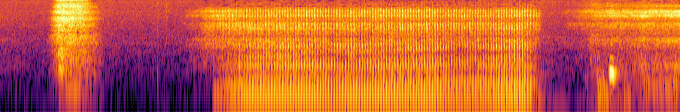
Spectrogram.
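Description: A short snort, then a long, loud, low rattling snore lasting about three seconds, then another soft snort: dog snoring.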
